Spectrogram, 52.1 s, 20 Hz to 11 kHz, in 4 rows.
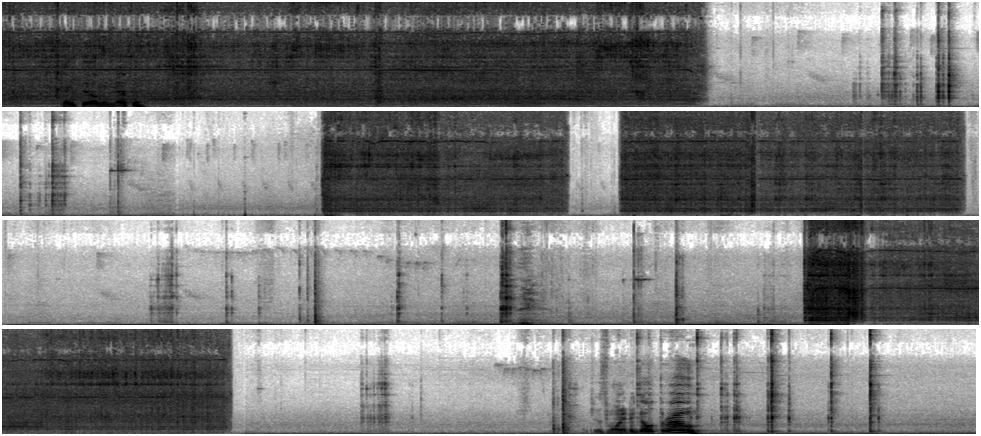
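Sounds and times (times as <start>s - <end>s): power drill drilling: 0.0s - 9.4s, 17.3s - 20.6s, 21.3s - 25.9s, 36.8s - 42.2s.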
